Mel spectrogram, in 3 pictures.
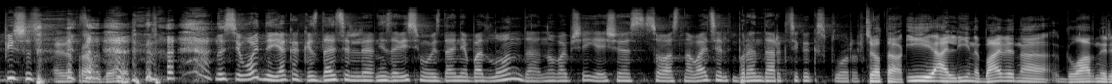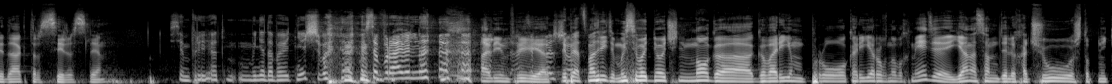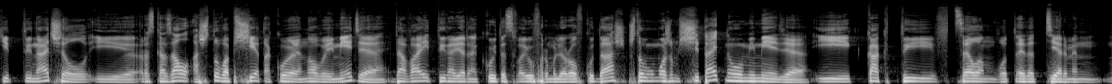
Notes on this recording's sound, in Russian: Это необычный выпуск подкаста «Соседний столик» — он был в формате открытой записью со 120 зрителями в офлайне. Это получилось благодаря открытому городскому пространству Хлебозавод и площадке «Гостиная 9».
